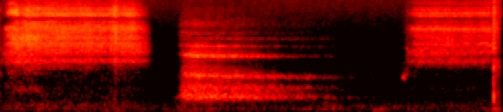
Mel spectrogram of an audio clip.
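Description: Deep breaths taken slowly, a long airy inhale then a fuller exhale after a short pause, close and quiet, followed by another breath.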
